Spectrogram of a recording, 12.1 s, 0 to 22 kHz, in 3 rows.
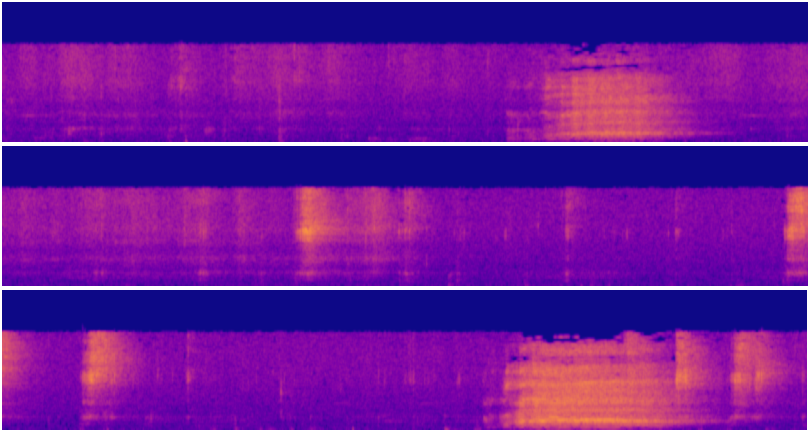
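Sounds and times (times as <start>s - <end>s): lamb bleating: 2.5s - 3.6s, 10.5s - 11.7s.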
